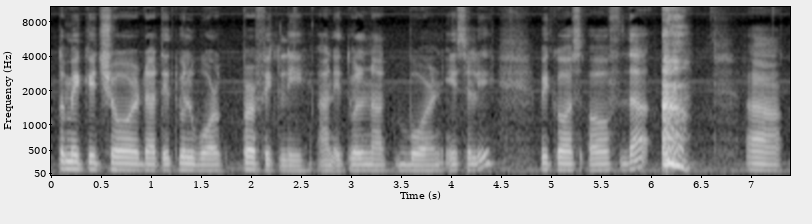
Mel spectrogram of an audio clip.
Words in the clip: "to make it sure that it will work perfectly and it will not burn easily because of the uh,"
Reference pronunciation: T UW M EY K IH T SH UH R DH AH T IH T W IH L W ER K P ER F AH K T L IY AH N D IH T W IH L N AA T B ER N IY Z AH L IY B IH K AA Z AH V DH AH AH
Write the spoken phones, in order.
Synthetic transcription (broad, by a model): T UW M EY K IH T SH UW R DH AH T IH T W IH L W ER K P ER F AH K T L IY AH N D IH T W IH L N AA T B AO N IY S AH L IY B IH K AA S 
